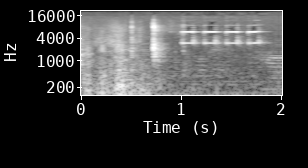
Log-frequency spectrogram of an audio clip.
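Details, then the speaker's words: Enhance Mobility Mojo automatic folding scooter that cut out after a bump, running without key: short high-pitched beeps, three at a time, when reverse is selected; front-to-rear harness suspected, not confirmed. "It won't go in reverse, it just beeps 3 times. As you can hear, I don't know if you can hear that."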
